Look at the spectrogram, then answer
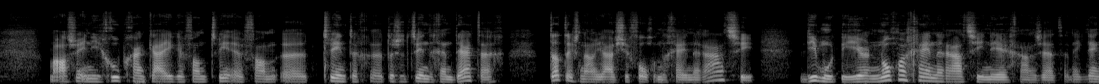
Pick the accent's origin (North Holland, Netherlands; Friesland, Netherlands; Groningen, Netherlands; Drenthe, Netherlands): North Holland, Netherlands; Enkhuizen; ik kom uit Enkhuizen vandaan.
